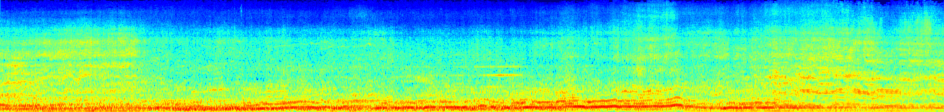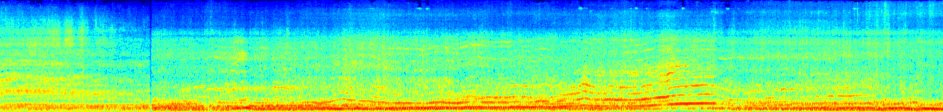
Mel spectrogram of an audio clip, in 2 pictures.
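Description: Engines of several off-road race cars running around a dirt circuit, overlapping, their pitch rising and falling as they accelerate and lift off. A little before the end, one engine revs up in a clear rising glide.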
